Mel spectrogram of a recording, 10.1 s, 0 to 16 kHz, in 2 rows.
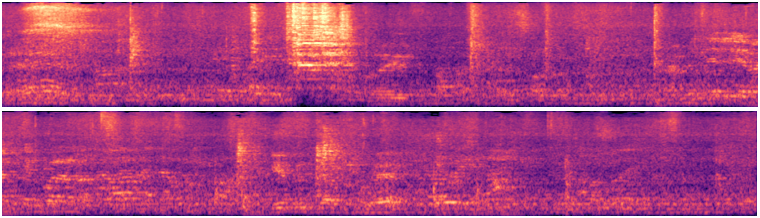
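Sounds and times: people talking: 0.0s - 10.0s
metal kitchenware clattering: 1.9s - 2.5s.

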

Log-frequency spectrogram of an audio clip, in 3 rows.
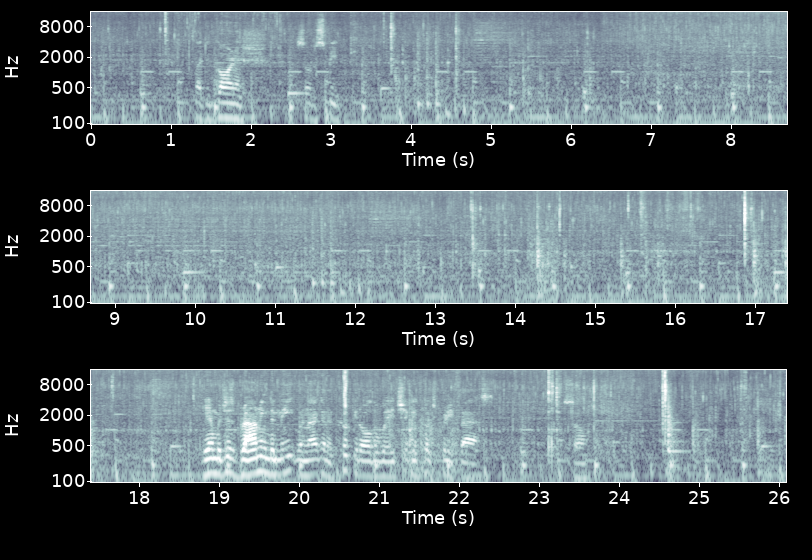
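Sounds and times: chicken sizzling in oil: 0.0s - 26.0s
tongs clicking against pot: 23.1s - 23.9s.

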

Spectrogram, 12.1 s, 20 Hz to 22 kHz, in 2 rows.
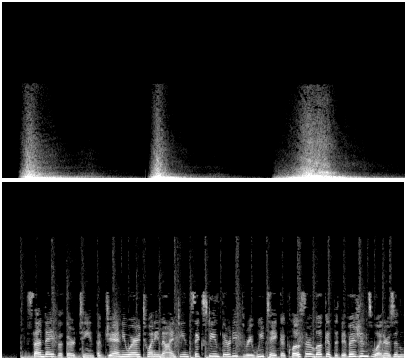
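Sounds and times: deep whoosh sound effects: 0.2s - 3.5s, 4.1s - 6.3s.

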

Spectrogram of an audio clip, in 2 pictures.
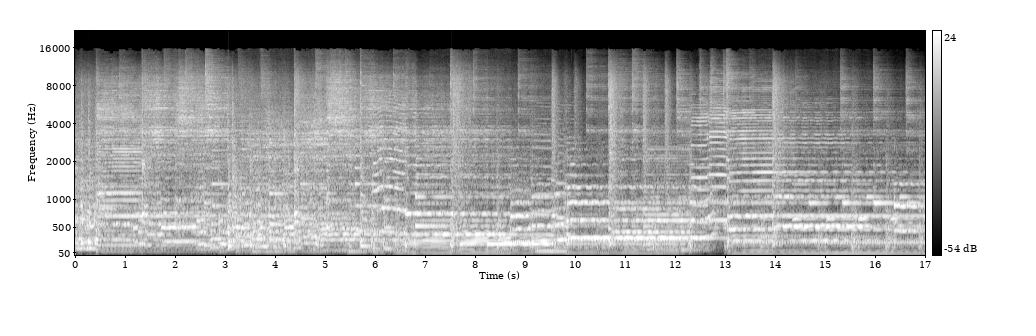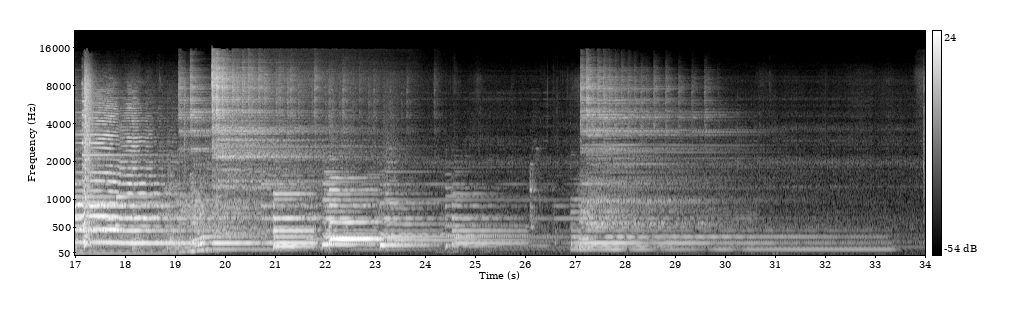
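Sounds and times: busy drumming and cymbals: 0.0s - 24.5s, 26.8s - 32.5s
jazz band playing: 0.0s - 33.4s.

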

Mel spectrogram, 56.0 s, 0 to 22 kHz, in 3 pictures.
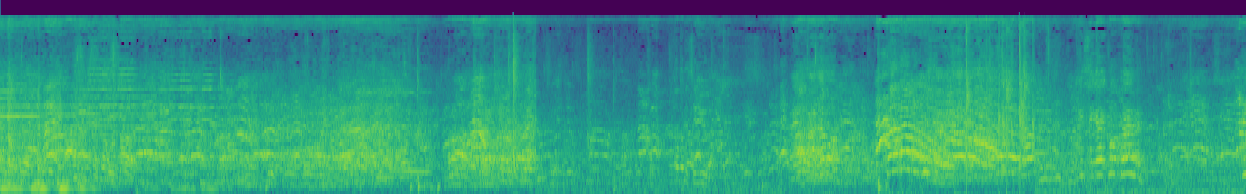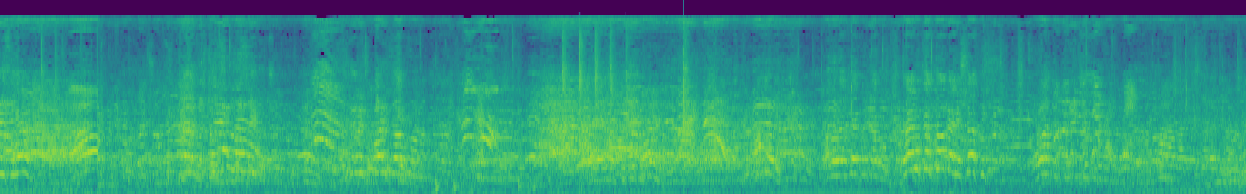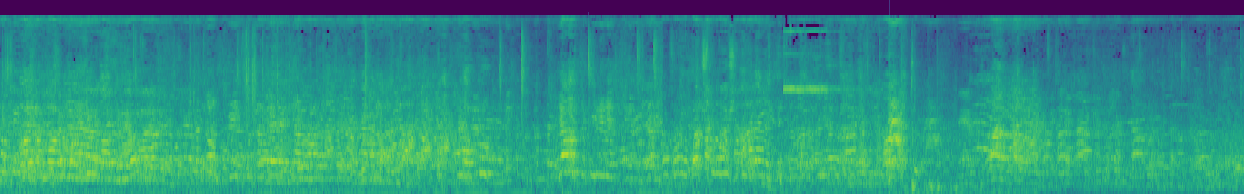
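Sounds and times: spectators shouting: 0.0s - 8.1s, 8.9s - 40.8s, 46.8s - 54.9s
people talking over one another: 0.0s - 56.0s.

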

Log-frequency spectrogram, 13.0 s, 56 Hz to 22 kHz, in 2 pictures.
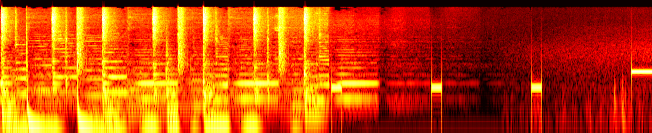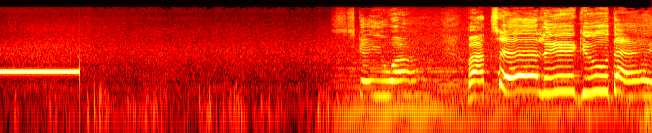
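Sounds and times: long high beep: 6.3s - 7.4s
short low beeps: 6.3s - 7.4s.

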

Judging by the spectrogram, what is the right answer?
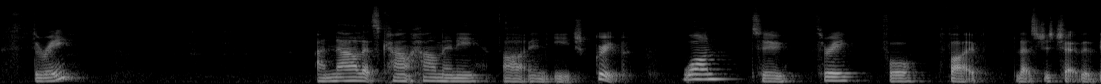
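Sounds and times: pencil scratching on paper: 1.7s - 2.7s.

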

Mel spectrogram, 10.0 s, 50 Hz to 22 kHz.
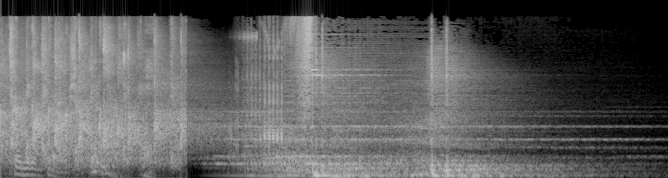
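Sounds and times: audience applause: 0.0s - 2.8s.

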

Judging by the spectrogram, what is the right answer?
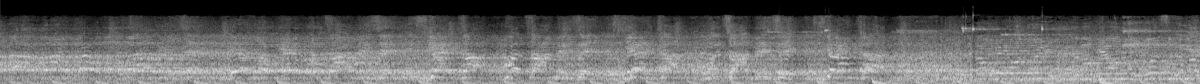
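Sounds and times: players' voices echoing: 6.2s - 12.0s
short high squeaks: 9.0s - 11.5s.

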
